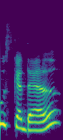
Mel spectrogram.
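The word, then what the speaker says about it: Muscadelle: and muscade mus mus it has two L's but an e at the end so we're gonna go muscadel is what it looks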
